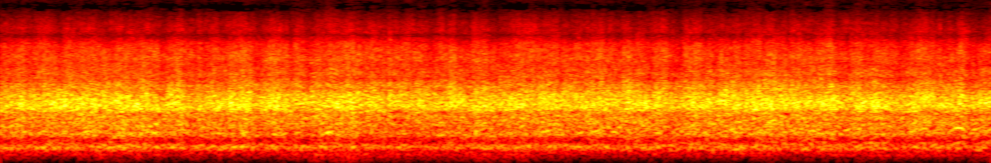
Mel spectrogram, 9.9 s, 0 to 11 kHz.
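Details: Free-range ducks from a flock of over 650, rushing between home and the lake, raise a dense, continuous wall of overlapping quacks and chatter that holds steady for ten seconds with no pauses.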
